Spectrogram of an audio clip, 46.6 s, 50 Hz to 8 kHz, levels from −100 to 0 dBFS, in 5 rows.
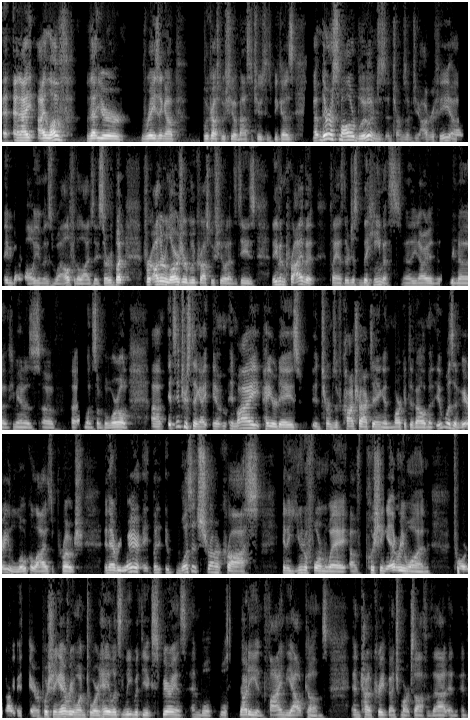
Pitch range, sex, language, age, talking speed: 120-160 Hz, male, English, 20-39, 165 wpm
